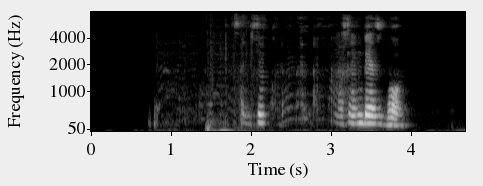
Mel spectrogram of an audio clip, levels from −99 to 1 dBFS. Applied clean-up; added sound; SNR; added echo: neural mask model DeepFilterNet 3.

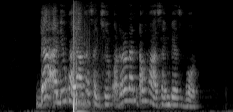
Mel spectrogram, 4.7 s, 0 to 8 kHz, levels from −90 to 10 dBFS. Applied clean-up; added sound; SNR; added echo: none; Fireworks; 2 dB; reverberation time 0.3 s.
